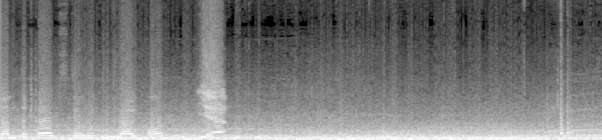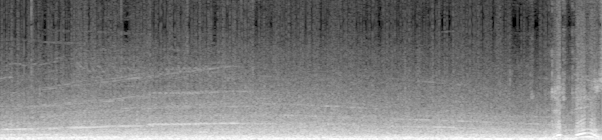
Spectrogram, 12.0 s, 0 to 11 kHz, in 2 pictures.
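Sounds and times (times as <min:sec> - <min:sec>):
road and tyre rumble: 0:00.0 - 0:12.0.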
